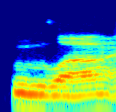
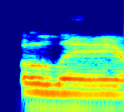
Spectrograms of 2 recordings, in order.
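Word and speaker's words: Ole Henriksen: a year ago that it's actually pronounced Oola instead of Olay or all Henriksen which I yeah it's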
